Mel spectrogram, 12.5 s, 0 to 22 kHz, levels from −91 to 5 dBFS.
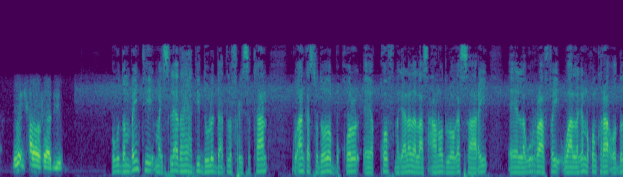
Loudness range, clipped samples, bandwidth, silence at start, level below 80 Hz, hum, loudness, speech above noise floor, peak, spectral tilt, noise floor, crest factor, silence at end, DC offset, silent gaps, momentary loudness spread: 3 LU; under 0.1%; 8 kHz; 0.25 s; -50 dBFS; none; -24 LUFS; 32 dB; -4 dBFS; -5 dB/octave; -56 dBFS; 20 dB; 0 s; under 0.1%; none; 10 LU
